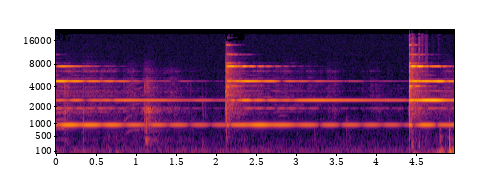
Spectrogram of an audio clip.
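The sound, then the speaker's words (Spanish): A clock bell strikes the New Year's Eve chimes: a few widely spaced strikes, each a bright metallic clang whose pure ringing tones hang on and overlap between blows, the later strikes louder, with no voices. “Luego los cuartos. ¡Ding dong! ¡Ding dong! ¡Ding dong! Y luego las campanadas.”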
